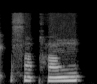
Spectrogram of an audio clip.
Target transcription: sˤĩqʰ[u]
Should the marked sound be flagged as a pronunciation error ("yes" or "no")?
yes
